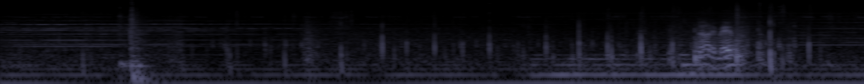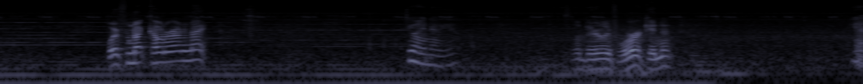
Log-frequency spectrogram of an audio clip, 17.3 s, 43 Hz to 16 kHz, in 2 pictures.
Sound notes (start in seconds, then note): 0.0 foreboding music; 2.2 footsteps tapping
